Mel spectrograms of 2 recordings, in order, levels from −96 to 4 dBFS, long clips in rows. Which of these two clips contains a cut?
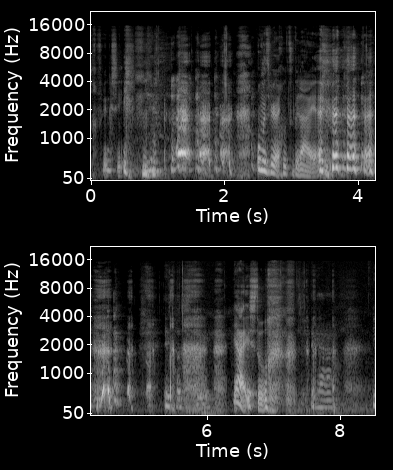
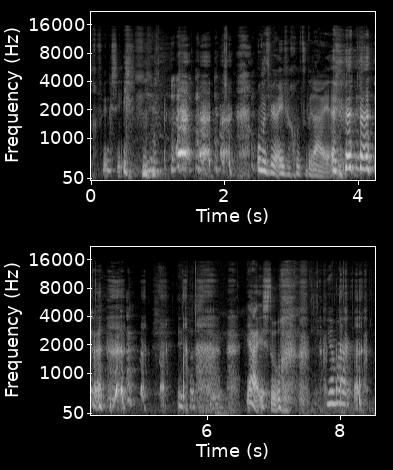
first; 2 cuts; at 2.8 s, 7.5 s

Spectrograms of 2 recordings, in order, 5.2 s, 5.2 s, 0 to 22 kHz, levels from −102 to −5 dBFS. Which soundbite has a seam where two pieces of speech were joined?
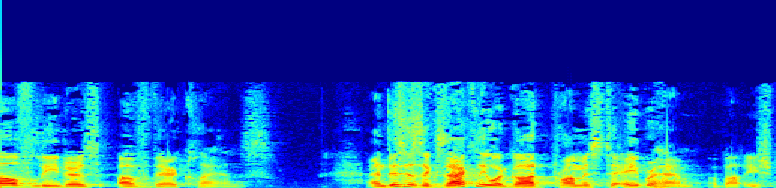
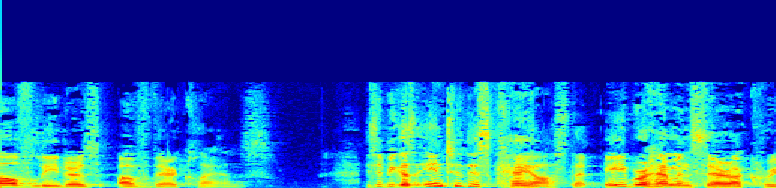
second; 1 cut; at 2.4 s

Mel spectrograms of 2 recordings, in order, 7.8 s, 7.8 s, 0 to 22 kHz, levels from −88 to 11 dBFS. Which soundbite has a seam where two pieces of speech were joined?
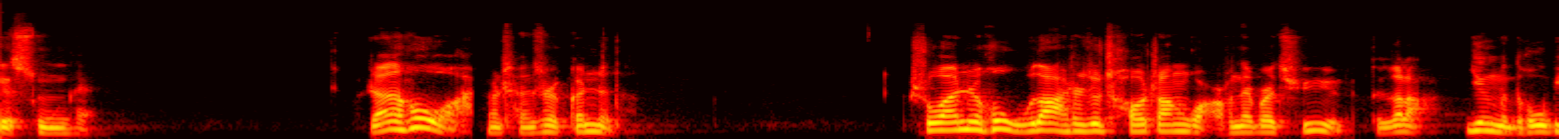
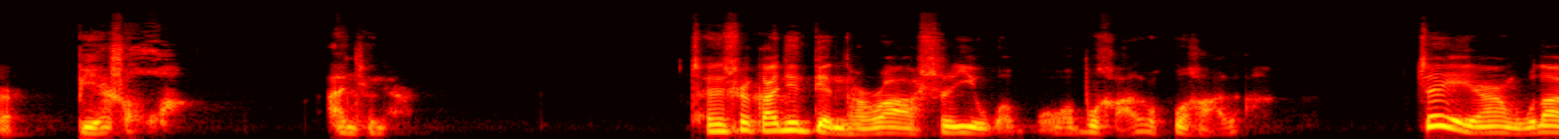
first; 2 cuts; at 2.4 s, 6.8 s

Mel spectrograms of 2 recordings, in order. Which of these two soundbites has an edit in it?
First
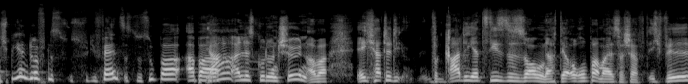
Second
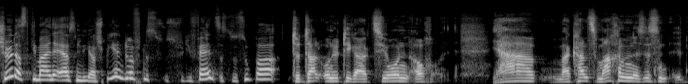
second; 1 cut; at 2.8 s

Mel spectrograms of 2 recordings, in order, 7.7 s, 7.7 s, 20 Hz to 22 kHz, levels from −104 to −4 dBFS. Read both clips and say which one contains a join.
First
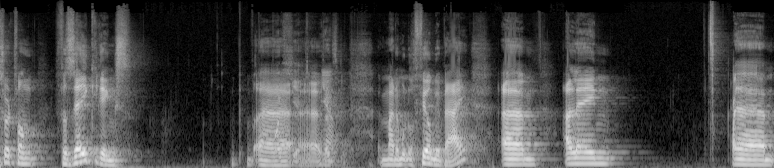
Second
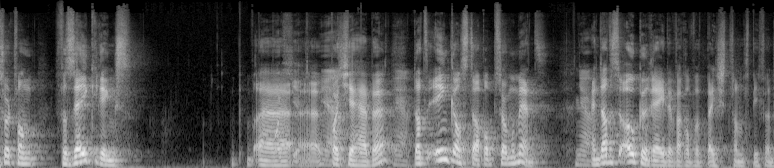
first; 1 cut; at 3.2 s

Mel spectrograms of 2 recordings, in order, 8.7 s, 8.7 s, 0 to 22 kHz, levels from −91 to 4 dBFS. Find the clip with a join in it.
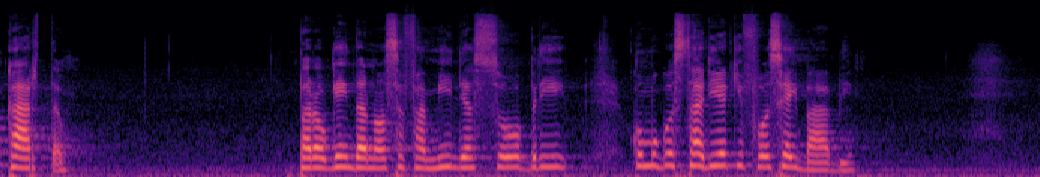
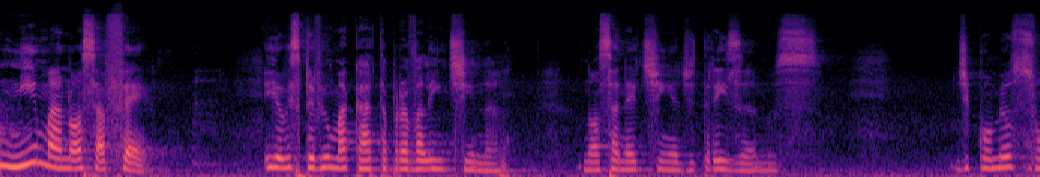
second; 1 cut; at 2.2 s

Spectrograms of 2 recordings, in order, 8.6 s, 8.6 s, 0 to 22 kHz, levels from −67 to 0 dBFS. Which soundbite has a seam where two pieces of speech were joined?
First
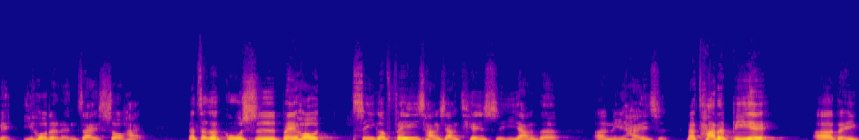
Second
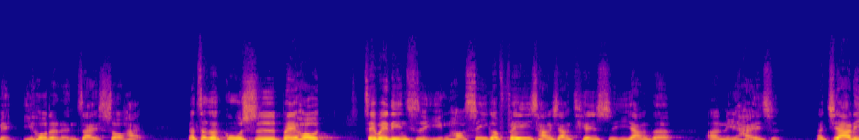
first; 2 cuts; at 3.5 s, 6.8 s

